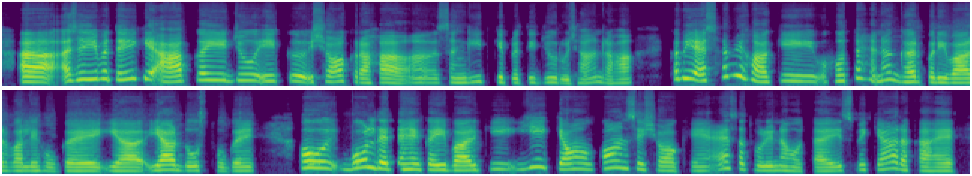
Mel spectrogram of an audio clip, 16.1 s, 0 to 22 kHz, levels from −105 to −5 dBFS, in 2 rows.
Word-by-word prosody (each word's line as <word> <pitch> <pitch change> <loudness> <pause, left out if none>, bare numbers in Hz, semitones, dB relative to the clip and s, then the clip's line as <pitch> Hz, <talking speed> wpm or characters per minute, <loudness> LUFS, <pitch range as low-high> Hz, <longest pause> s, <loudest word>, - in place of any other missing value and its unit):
अ, - - +8 0.3
अच्छा 305 +5 +3
ये 345 +1 +3
बताइए 360 0 0
कि 375 -2 -2
आपका 255 +7 +4
ये 310 -1 +1
जो 295 -1 -2
एक 265 -1 -1
शौक 250 +1 -1
रहा 190 0 +2 0.3
अ, - - -9
संगीत 210 +4 -7
के 225 - 0
प्रति 195 +1 -8
जो 215 0 -4
रुझान 175 +6 -7
रहा, 175 +3 -4 0.4
कभी 385 +1 +3
ऐसा 295 +11 -2
भी - - +5
हुआ 235 -2 +5
कि 260 +1 -4 0.2
होता 275 +9 -2
है 260 - -4
ना 320 +5 -3
घर-परिवार 215 -6 +1
वाले 190 0 -3
हो 175 - -7
गए 180 0 +2 0.2
या 180 -1 +2 0.2
यार-दोस्त 205 -2 +2
हो 180 - -8
गए, 185 0 -1 0.4
वो 325 - +9 0.4
बोल 340 0 +4
देते 270 -3 +3
हैं 255 - +2
कई 235 -1 +3
बार 215 +1 +5
कि 260 +5 -13 0.3
ये 365 - +1
क्यों 265 -2 -1
कौन-से 300 -4 -1
शौक 195 -2 -3
हैं, 190 0 -7
ऐसा 290 -3 -4
थोड़ी 200 -1 -1
ना 200 0 -4
होता 175 0 -9
है, 175 +2 -1
इसमें 235 +4 -8
क्या 255 +5 -1
रखा 195 -4 -3
है, 180 0 -1
235 Hz, 205 wpm, -23 LUFS, 195-275 Hz, 0.4 s, वो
